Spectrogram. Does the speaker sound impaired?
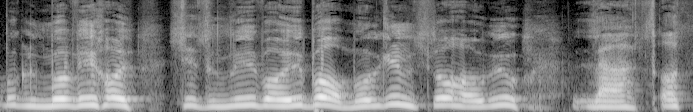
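Yes: cerebral palsy; speech difficulties, often mistaken for being drunk even when sober.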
